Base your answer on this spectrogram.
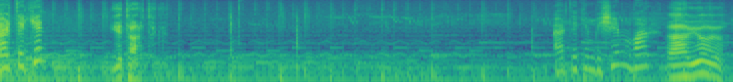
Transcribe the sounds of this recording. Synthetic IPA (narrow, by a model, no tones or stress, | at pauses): æɾt̪ʰecʰinɟet̪ʰaɾt̪ʰɯ̥k | æɾt̪ʰecʰinbiʃejmivaɾ̥æjojo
